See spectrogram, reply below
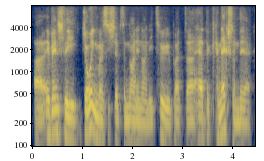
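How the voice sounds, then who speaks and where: An older man with a mixed South African and New Zealand accent, telling personal stories reflectively as an interview guest, in a halting, hesitant way. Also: on the low side. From South Africa, later New Zealand. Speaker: podcast guest, physician and chaplain.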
